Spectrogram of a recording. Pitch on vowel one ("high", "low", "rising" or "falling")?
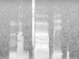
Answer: low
